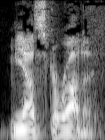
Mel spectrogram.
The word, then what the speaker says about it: Meowscarada: MeowScarada or something like that? MeowscaradaEX.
